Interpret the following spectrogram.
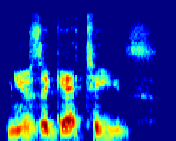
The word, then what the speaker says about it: Musagetes: Musagetes, Musagetes, says Mavanwi, is the University of Waterloo recommended pronunciation.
